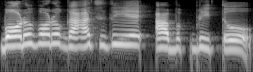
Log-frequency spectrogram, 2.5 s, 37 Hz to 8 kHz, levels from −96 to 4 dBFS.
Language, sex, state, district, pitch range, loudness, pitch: Bengali, female, West Bengal, Paschim Medinipur, 230-290 Hz, -16 LUFS, 260 Hz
